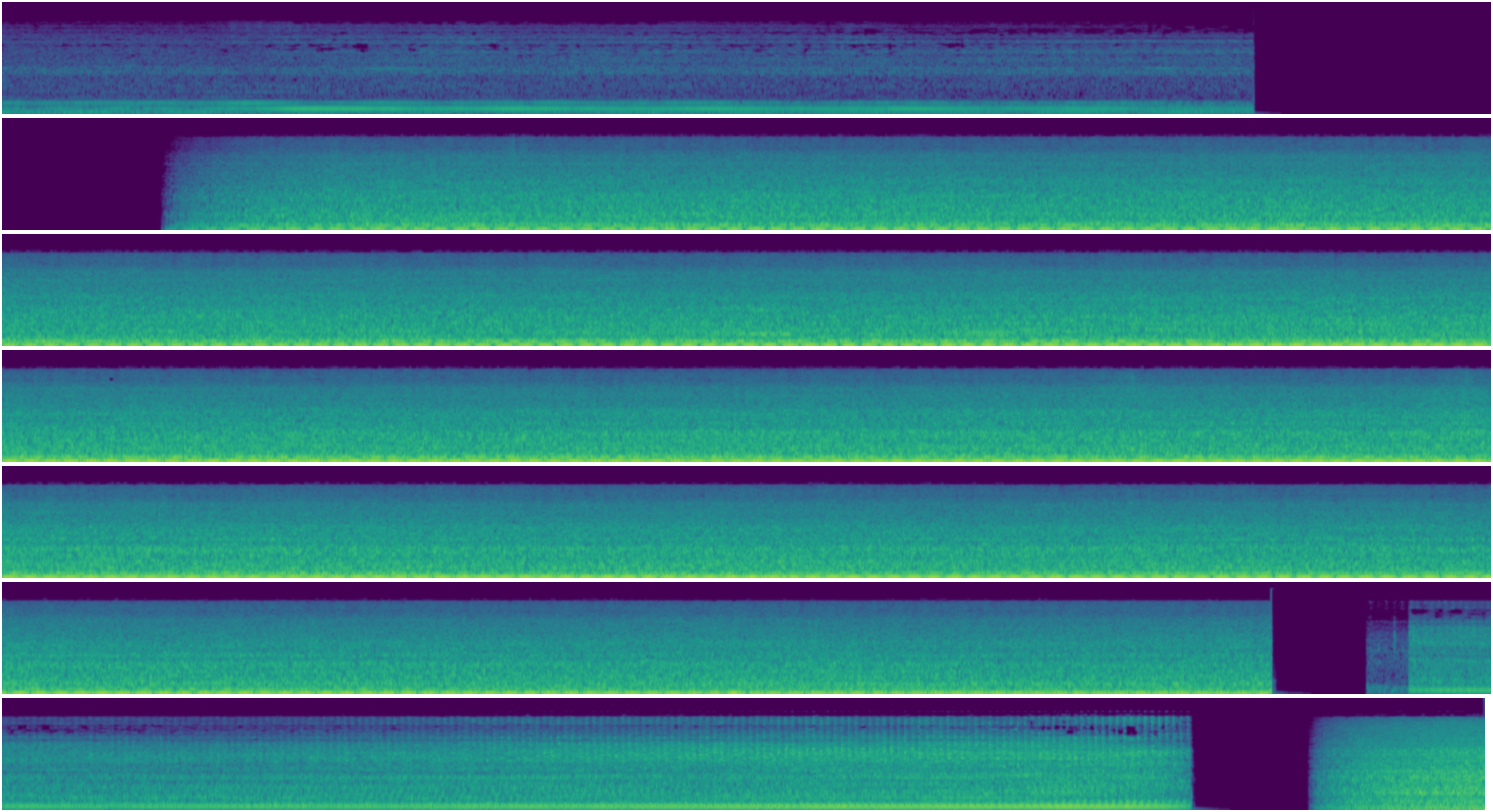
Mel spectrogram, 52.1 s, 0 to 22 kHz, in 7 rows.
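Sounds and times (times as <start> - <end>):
quieter engine sound: 8.3 - 43.6, 51.3 - 52.0
tractor engine running: 8.6 - 50.6.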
